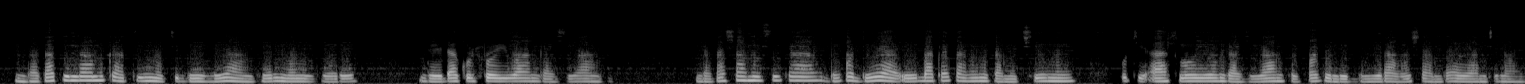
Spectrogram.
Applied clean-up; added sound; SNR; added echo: neural separator model SepFormer DNS4.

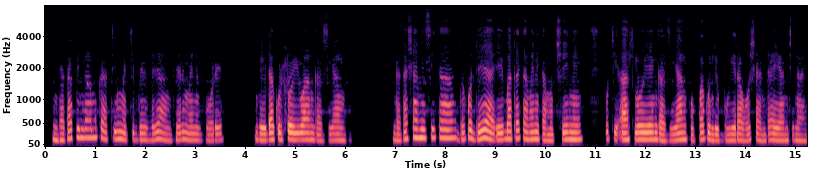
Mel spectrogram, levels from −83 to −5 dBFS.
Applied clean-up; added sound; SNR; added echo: neural mask model DeepFilterNet 3.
